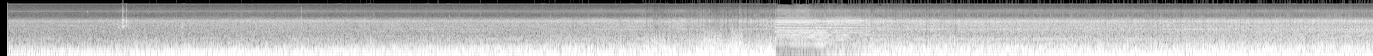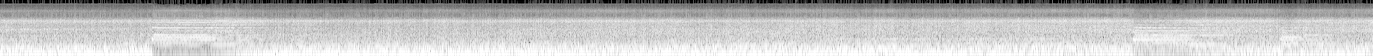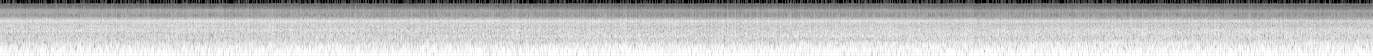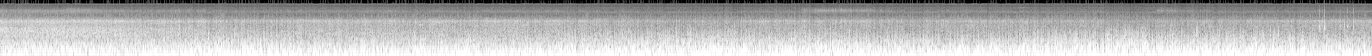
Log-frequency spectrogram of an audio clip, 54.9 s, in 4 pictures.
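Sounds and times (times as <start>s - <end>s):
diesel engine hum: 0.0s - 54.9s
train horn blasts: 7.7s - 9.1s, 15.2s - 16.6s, 25.0s - 27.4s
wheels on rails: 16.2s - 54.9s.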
